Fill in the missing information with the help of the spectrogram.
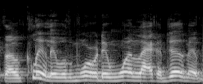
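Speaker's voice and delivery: ordinary delivery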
